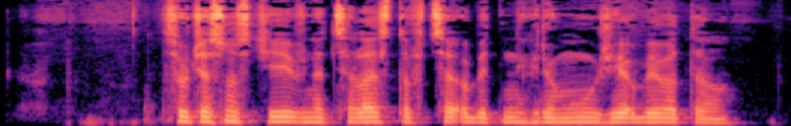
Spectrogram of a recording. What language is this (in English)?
Czech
